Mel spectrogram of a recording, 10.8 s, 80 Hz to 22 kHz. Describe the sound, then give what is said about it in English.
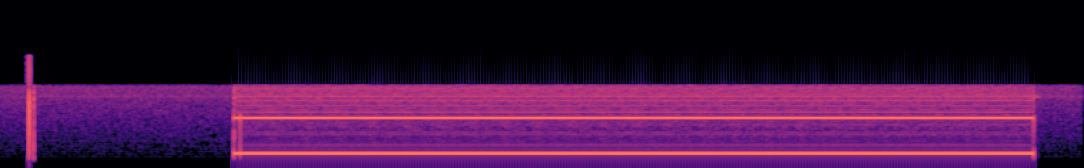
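Fire department pager alert tones for a delayed 1800 hour pager test over a hissy radio channel: a brief click, a short pause, then one loud, steady, unwavering electronic tone held for about eight seconds before cutting off abruptly. “Communications with your delayed 1800 hour pager test.”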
